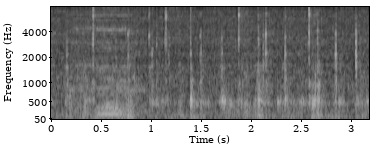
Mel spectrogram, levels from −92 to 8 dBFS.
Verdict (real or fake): fake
